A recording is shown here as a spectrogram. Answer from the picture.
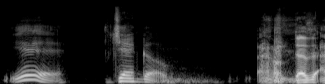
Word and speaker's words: Django: ain't no like yeah django i don't does it i never seen jack he probably got it popping and he was definitely he did he looked the d is silent all right he paused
